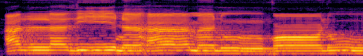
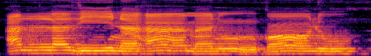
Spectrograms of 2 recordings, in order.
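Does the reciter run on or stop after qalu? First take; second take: run on; stop. First: It runs on from qalu into the next word. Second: It stops after qalu with a two-count vowel. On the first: "Kalau gabung" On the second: "kalau tidak gabung"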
